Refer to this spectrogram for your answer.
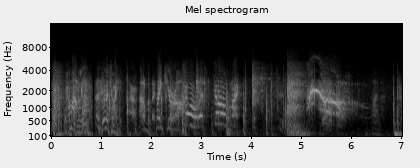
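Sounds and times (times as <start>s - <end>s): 
heavy thumps: 0.0s - 5.2s, 6.8s - 7.0s
speech: 0.4s - 3.9s
gunshot during a struggle over a gun: 4.7s - 5.2s.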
